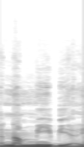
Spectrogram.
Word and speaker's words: Namibia: And I learned something about his country, Namibia. Is that the correct pronunciation? – Yeah, Namibia, yeah.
